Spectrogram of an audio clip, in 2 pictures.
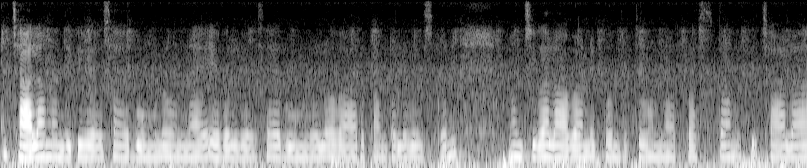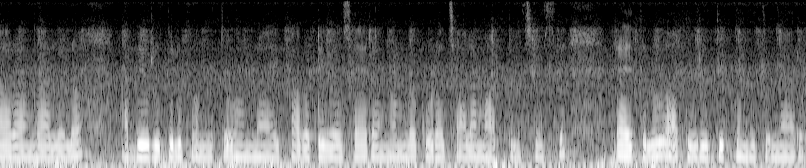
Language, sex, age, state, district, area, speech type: Telugu, female, 18-30, Andhra Pradesh, Visakhapatnam, urban, spontaneous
